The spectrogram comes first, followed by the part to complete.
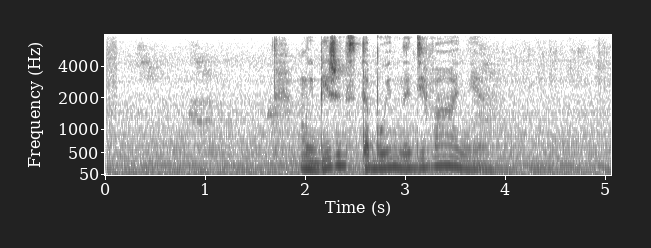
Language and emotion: Russian, positive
